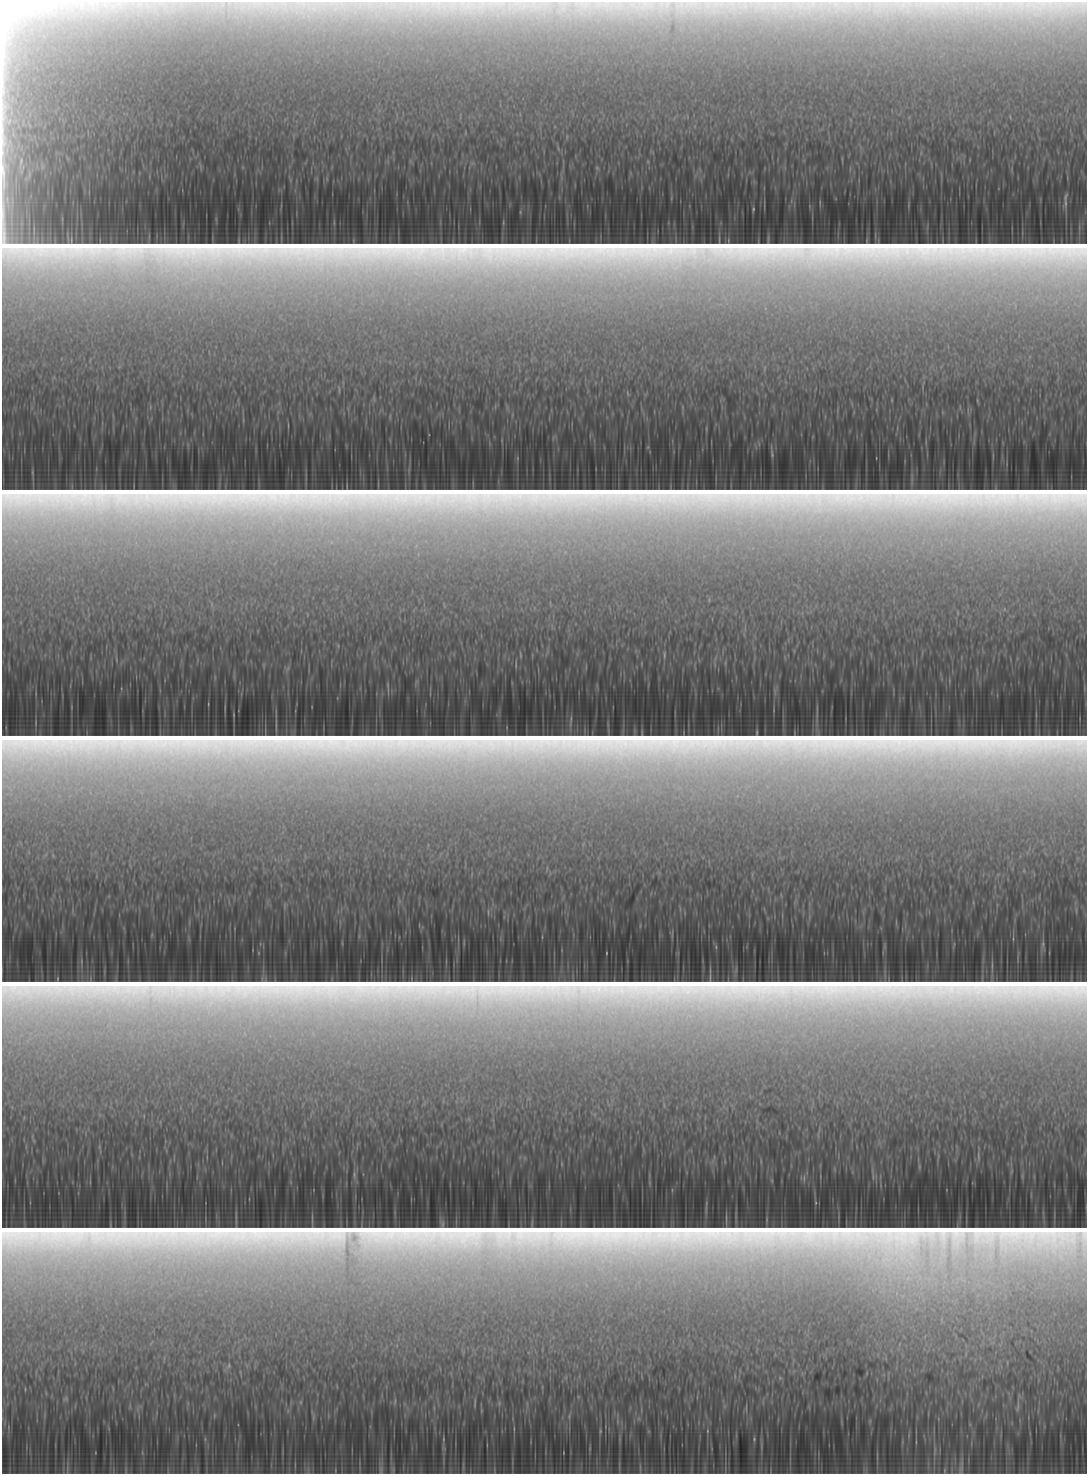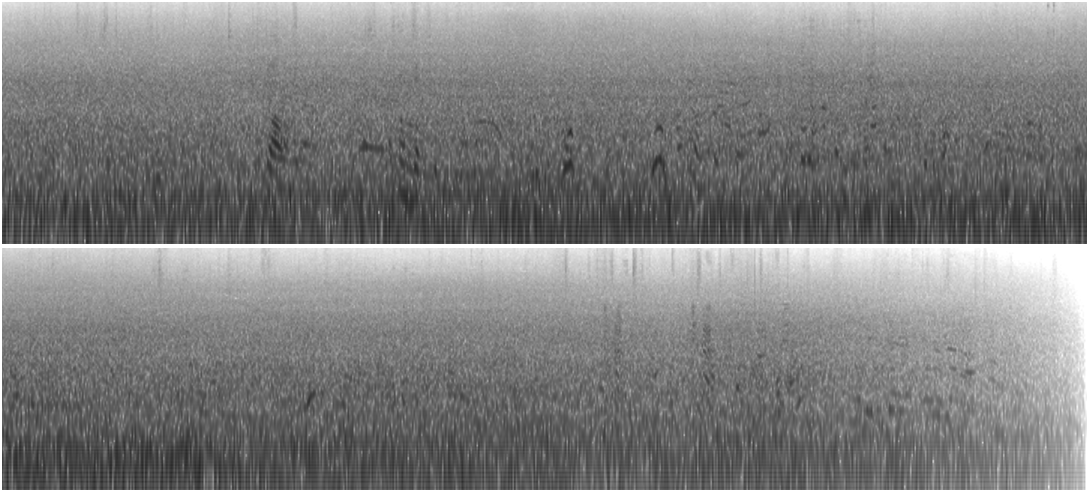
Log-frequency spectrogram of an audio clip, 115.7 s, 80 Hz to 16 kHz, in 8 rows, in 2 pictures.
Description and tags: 02.05.2017: noise of Niagara Falls (Horseshoe Falls) in Ontario, Canada.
